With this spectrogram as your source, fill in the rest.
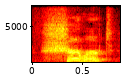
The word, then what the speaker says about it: sherbert: or fruit juices sherbert with an additional r in the second syllable and pronounced sherbert is the less commonly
